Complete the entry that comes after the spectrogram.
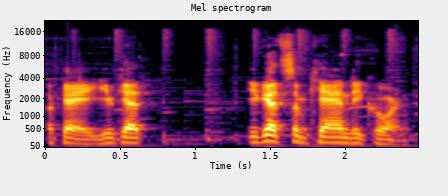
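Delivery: ordinary delivery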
